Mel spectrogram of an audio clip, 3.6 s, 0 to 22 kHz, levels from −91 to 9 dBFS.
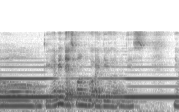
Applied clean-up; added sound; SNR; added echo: none; Wind instrument, woodwind instrument; -3 dB; reverberation time 1.5 s.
